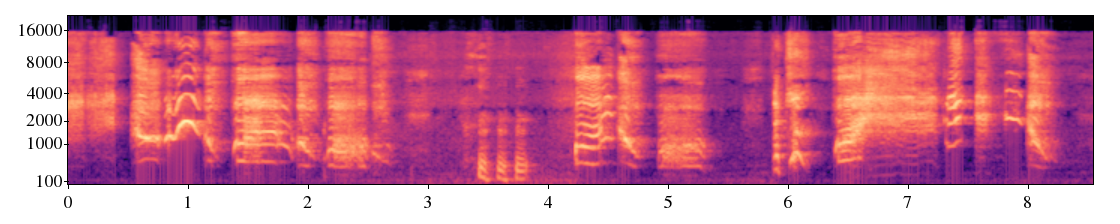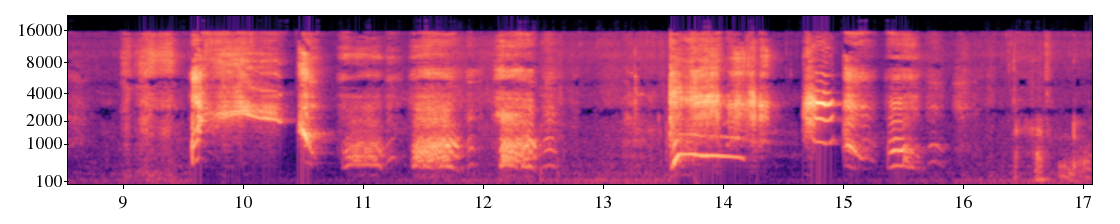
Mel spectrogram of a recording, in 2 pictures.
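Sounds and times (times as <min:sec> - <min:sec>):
baby laughing: 0:00.0 - 0:02.8, 0:04.2 - 0:08.3, 0:09.6 - 0:12.7, 0:13.6 - 0:15.9.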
